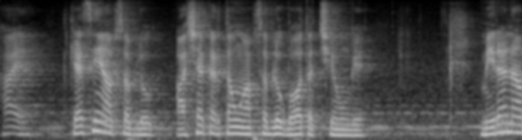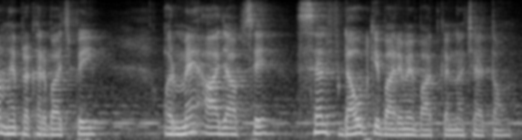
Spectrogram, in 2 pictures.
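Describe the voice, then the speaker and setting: Music plays behind a man speaking at medium pitch with ordinary pitch variation. He leaves long, frequent pauses. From India. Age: 30s. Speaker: motivational speaker. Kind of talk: motivational talk. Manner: halting, many fillers.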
